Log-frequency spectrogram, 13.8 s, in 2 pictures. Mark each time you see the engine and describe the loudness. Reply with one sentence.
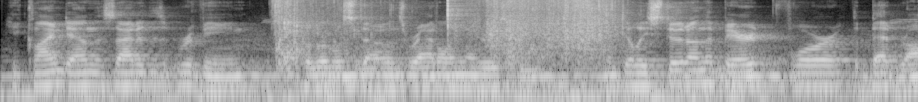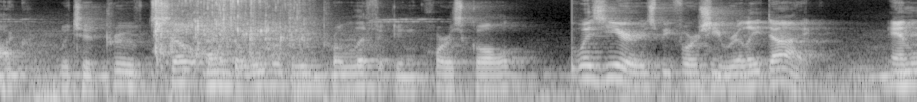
You can hear the engine from 0.0 to 13.7 s, getting quieter.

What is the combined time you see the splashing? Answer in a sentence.
You can hear the splashing for 4 seconds altogether.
